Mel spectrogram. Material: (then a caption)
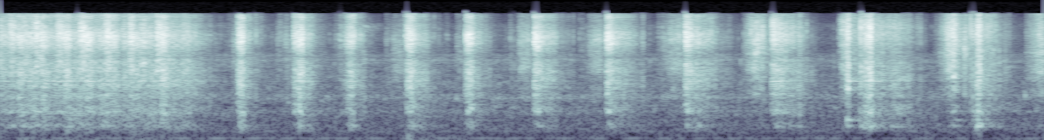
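Plastic. A small, hollow, empty white disposable plastic cup held close to the microphone is tapped and scratched with fingers and nails. A second of dense, bright scratching gives way to a steady run of separate, crisp taps, each short and high with a dry hollow click and almost no low end.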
